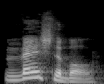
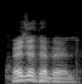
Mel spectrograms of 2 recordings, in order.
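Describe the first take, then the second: First: The vowel after the stressed syllable is dropped. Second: The vowel after the stressed syllable is pronounced. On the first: The speaker calls it right. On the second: The speaker calls it wrong.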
